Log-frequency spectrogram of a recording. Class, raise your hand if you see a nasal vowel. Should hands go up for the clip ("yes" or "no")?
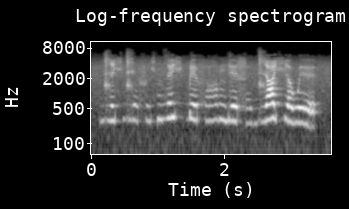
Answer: no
